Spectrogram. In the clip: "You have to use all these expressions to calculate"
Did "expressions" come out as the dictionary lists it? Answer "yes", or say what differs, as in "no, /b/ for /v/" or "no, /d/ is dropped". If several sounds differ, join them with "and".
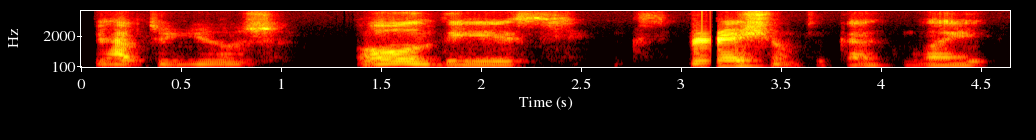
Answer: no, /z/ is dropped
